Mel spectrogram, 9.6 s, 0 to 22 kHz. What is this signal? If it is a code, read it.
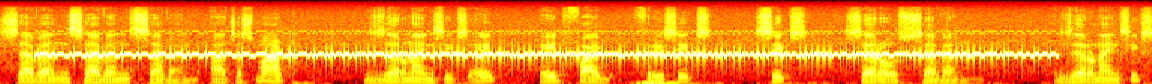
NAVTEX (SITOR-B), 100 baud, 170 Hz shift, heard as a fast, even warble, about 1500 Hz centre, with speech in Filipino. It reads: ALS HOLOTYPUS WURDE DER UNTERKIEFER NR.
